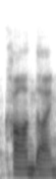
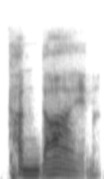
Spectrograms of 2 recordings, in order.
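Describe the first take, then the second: First: The word is said with an American pronunciation. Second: The word is said with a British pronunciation. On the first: "when you say it with a American uh, inflection" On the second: "the correct pronunciation of that word in U K English"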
